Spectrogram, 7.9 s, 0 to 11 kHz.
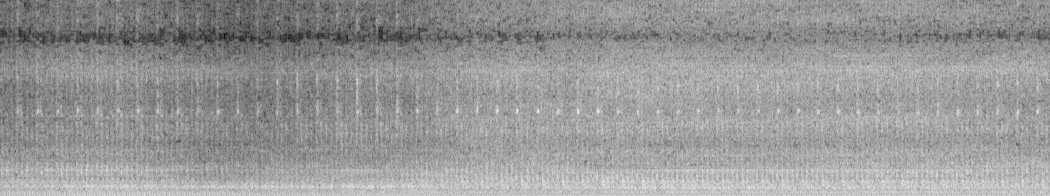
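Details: Renault F9Q diesel idling with clatter and a thin high squeal, not from the belt or tensioner. Most parts are new, but the water pump and timing belt tensioner roller were not replaced; source unknown.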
